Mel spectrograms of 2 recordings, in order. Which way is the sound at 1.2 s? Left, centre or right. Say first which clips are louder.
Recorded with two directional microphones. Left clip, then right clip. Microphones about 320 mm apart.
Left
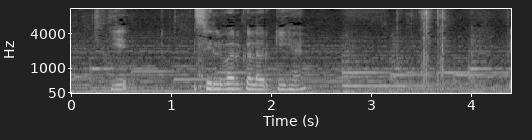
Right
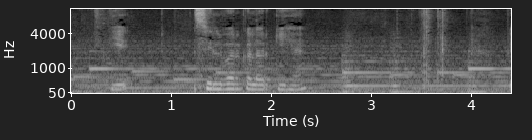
Left 4 dB; centre.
